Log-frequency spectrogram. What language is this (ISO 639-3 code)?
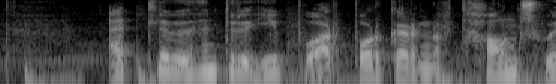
isl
